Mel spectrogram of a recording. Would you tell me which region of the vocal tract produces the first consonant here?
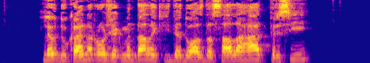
tongue tip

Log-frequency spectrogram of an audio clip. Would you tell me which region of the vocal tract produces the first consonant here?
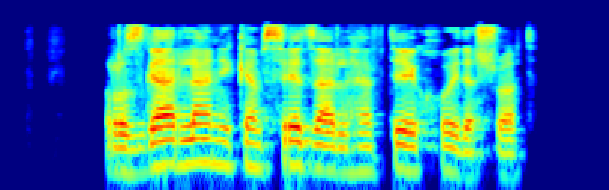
tongue tip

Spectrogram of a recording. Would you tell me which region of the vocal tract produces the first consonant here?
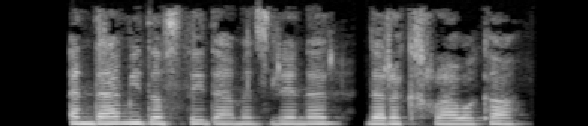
throat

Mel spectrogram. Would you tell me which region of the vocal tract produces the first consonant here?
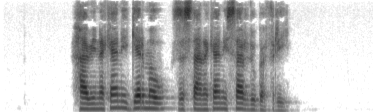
throat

